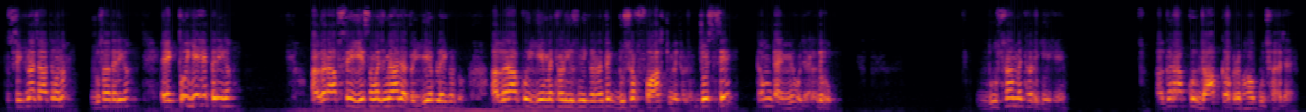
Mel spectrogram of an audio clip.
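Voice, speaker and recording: A man's voice: high voice, distant mic, rough recording. A man teaching a chemistry lesson who speaks, mixing English science terms into his talk, repeating key points and often checking that students are following. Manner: says words one by one slowly to stress a rule. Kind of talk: classroom lecture to students.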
